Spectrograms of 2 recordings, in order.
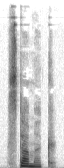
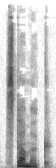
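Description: The two takes are said the same way.

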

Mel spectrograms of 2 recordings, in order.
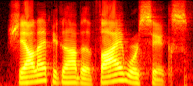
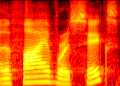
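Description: First: "five" raised, "six" dropped to close the choice; falling intonation. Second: "five" and "six" both lifted, leaving the choice open; rising intonation. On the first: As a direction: finish with a firm fall on "six". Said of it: "如果我们是降调". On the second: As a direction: end "six" on a polite upward tune. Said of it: "如果是升调的话". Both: Shown as a demonstration.

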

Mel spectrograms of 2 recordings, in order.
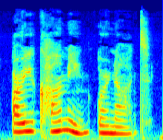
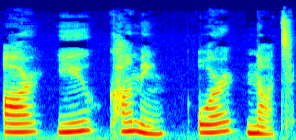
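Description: First: Said in the usual way. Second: Slow, careful read-through; deliberate slow model sentence. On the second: Shown as a demonstration. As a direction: read it slowly for the class. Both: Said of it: "好，慢慢来读。".

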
